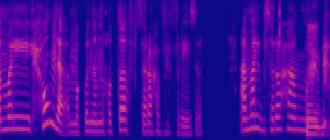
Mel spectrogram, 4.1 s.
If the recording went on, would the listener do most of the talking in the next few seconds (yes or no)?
yes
